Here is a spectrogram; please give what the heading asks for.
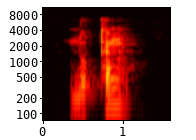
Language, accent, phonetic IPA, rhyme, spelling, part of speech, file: German, Austria, [ˈnʊtn̩], -ʊtn̩, Nutten, noun, De-at-Nutten.ogg
- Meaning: plural of Nutte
